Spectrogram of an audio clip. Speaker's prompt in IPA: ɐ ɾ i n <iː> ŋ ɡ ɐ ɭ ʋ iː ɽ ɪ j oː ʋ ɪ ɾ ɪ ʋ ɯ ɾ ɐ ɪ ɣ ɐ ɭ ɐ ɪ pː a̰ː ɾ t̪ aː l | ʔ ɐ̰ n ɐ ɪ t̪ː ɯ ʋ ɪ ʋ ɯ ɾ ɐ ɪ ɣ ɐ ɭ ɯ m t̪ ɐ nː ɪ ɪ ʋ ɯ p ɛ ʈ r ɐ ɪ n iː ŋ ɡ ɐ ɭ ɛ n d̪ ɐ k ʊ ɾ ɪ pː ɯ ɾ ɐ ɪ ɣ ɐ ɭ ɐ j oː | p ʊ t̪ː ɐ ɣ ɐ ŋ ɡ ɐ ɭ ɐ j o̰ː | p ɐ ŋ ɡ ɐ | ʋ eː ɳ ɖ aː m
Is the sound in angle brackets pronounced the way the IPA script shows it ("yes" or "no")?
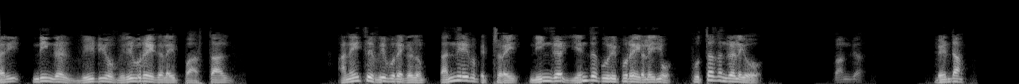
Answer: yes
